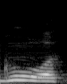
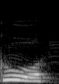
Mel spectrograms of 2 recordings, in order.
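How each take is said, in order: Both takes have the same delivery.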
